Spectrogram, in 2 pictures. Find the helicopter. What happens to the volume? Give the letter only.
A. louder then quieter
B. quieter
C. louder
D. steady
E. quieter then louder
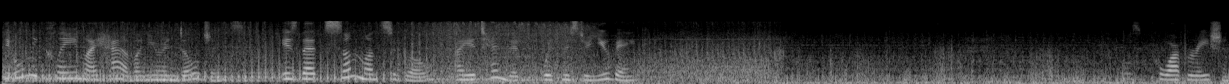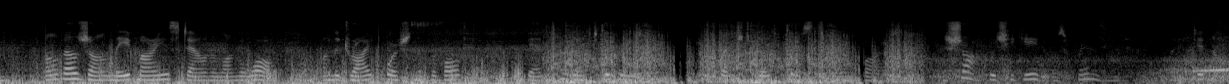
B.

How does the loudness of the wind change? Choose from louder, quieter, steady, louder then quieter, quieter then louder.
louder then quieter.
